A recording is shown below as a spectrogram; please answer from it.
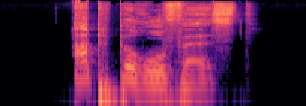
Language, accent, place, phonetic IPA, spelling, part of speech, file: German, Germany, Berlin, [ˈapbəˌʁuːfəst], abberufest, verb, De-abberufest.ogg
- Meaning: second-person singular dependent subjunctive I of abberufen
